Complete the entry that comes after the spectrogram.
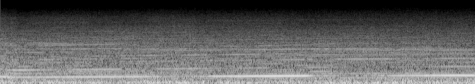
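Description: BMW S 1000 RR superbike's inline-four engine pulling under acceleration, its pitch climbing slowly and steadily, with a heavy rush of wind underneath.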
